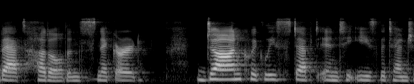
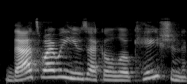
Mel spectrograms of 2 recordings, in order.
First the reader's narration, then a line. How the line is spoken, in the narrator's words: exclaimed a third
